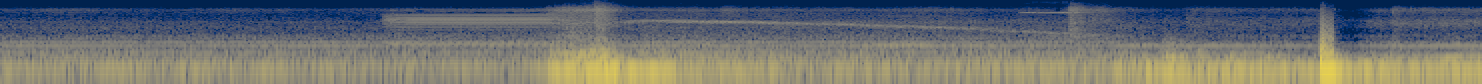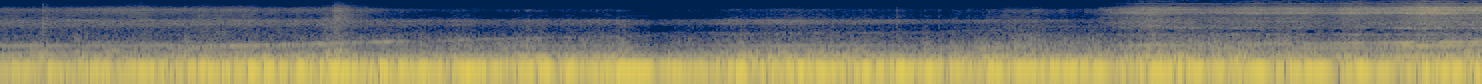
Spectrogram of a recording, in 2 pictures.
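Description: Electric multiple-unit train pulling away from a station. A loud thump comes about three seconds in and a sharp clunk a few seconds later, then the motors' whine rises steadily in pitch under a growing rumble as the train speeds up.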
